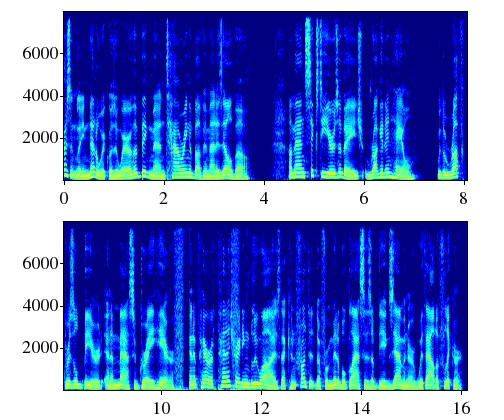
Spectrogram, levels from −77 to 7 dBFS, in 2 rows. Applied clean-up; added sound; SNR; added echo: none; Liquid; 14 dB; none.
